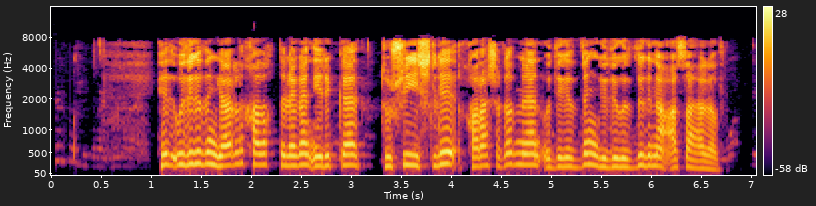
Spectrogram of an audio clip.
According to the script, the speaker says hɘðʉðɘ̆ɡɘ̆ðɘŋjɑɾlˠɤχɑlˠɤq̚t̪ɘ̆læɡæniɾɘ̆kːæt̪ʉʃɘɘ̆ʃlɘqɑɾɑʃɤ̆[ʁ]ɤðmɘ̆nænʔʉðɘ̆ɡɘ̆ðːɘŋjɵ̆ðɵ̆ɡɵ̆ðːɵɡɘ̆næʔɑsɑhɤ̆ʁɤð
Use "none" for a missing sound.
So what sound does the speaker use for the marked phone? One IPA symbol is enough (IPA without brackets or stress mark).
ʁ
